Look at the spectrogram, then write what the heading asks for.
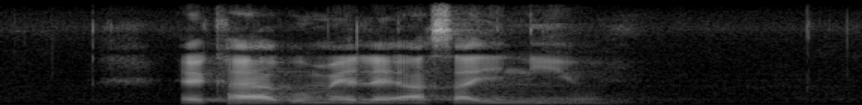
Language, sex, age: Zulu, male, 22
